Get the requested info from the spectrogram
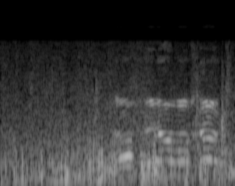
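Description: Wind buffeting the microphone on a sailing yacht under way, a steady rushing noise. About halfway through, a person's drawn-out, wavering voice comes in over it.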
